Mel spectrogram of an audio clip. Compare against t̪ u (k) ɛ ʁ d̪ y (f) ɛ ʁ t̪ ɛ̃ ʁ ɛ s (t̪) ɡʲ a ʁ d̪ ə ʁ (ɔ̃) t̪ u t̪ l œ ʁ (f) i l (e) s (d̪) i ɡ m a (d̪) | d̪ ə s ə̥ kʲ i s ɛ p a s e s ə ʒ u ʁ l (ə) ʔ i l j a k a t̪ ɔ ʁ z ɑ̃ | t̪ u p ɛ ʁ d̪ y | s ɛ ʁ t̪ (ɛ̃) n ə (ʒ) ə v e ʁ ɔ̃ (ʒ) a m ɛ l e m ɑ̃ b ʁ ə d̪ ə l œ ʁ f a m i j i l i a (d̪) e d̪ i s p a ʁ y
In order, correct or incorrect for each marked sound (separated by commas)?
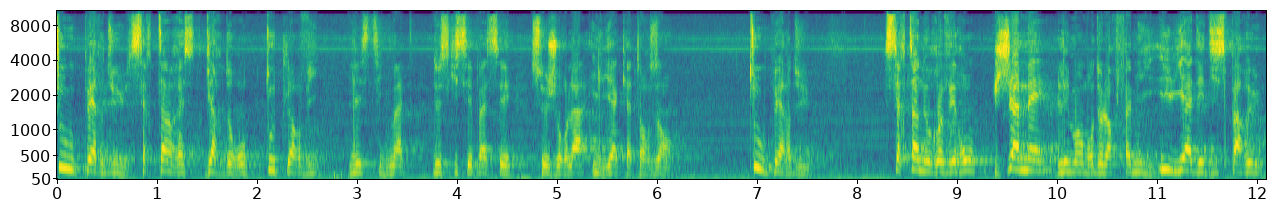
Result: incorrect, incorrect, correct, correct, incorrect, correct, incorrect, incorrect, incorrect, correct, incorrect, correct, correct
